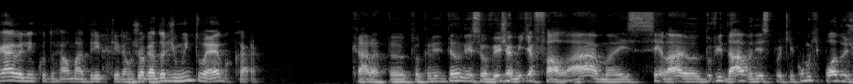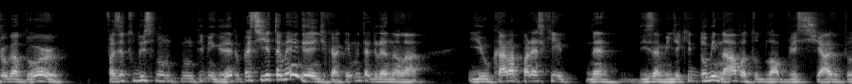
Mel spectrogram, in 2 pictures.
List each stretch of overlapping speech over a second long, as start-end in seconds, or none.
none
